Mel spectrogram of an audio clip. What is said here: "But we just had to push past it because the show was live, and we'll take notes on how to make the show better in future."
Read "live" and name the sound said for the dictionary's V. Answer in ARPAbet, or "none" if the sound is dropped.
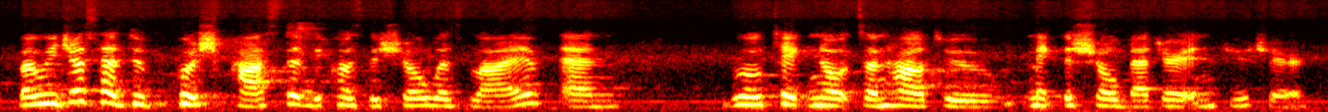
V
